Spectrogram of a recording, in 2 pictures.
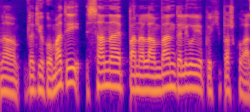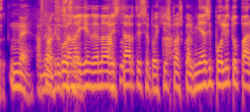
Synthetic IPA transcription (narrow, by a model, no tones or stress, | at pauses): nɐt̪e̞t̪ço̞ko̞mɐt̪isɐnɐe̞pɐnɐlɐɱvɐnet̪e̞liɣo̞ie̞po̞çipɐskuɐ̰lneɐftoɐkɾisɐnɐʝine̞t̪eenɐɾist̪ɐɾt̪t̪ise̞po̞çispɐskuɐlmɲɐzipo̞lit̪o̞pɐɾ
